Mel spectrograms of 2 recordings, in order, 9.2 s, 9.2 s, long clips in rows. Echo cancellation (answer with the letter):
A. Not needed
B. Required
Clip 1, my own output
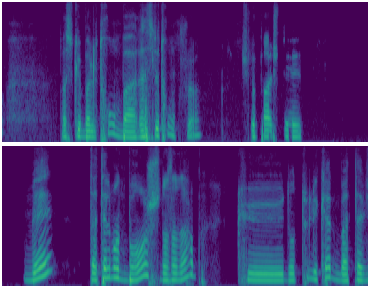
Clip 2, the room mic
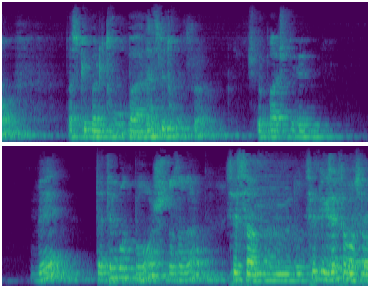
B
